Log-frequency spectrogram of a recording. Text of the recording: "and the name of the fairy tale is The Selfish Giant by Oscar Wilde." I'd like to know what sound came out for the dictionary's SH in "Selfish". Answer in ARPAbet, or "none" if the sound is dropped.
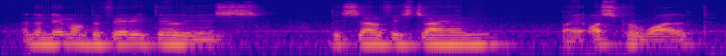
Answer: S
